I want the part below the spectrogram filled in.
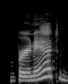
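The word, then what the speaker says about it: Bernat: to bounce right out of the basket it's pronounced burnett bounce back there we go now this one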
